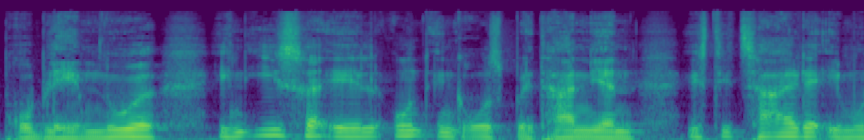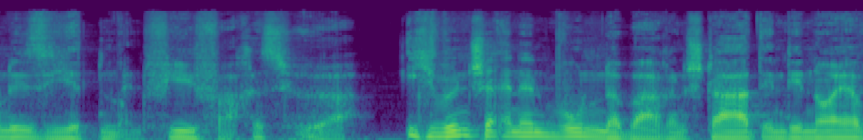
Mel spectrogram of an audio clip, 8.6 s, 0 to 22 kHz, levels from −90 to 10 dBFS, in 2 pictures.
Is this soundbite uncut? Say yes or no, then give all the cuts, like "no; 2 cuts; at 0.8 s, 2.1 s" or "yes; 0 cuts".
no; 2 cuts; at 4.9 s, 6.2 s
